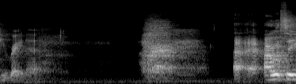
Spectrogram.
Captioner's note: deep sigh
